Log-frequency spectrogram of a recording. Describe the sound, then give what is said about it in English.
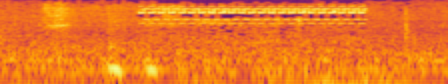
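A telephone rings once in a steady, high-pitched electronic burst lasting about a second, fairly faint against a low rumbling background, with no one speaking. “A phone ringing.”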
